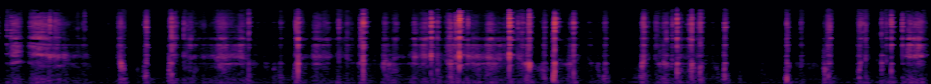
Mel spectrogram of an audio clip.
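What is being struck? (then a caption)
Small round metal tin. Fingernails tap and scratch the edge of a small, plain, hollow round metal tin held tilted in the hand. The result is a quick, irregular run of bright, dry clicks and scratchy rasps with almost no low end, each fading almost instantly, broken by short silent pauses.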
